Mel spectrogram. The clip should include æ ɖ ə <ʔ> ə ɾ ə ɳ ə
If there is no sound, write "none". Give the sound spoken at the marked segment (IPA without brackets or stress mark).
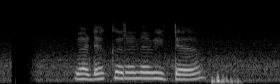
k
